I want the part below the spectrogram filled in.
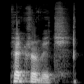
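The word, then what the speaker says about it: Petrović: say it wrong but yeah yeah all right Petrovic correct nice we'll go with that nice Jersey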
